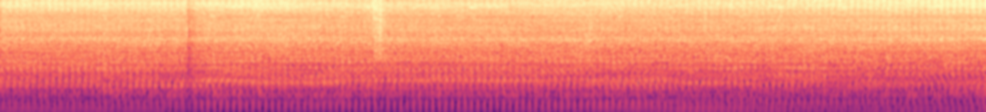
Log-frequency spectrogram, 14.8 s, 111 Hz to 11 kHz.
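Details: 1967 Sears Suburban 10 tractor, small single-cylinder, idling on its first start after repairs: a quick, fairly steady beat of about three and a half per second, running evenly; low battery voltage is later traced to how it is used.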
